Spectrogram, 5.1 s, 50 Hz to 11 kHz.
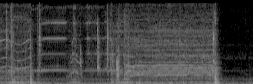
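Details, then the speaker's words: Grundig SVR4004 Super Video Recording VCR under repair: with the 15 V rail restored and held, the play button works; motor whir with light mechanical clicks and clunks as the transport loads and runs normally. "15 volts and it stays on even go as far as getting the play button to work not letting this short to anything"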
